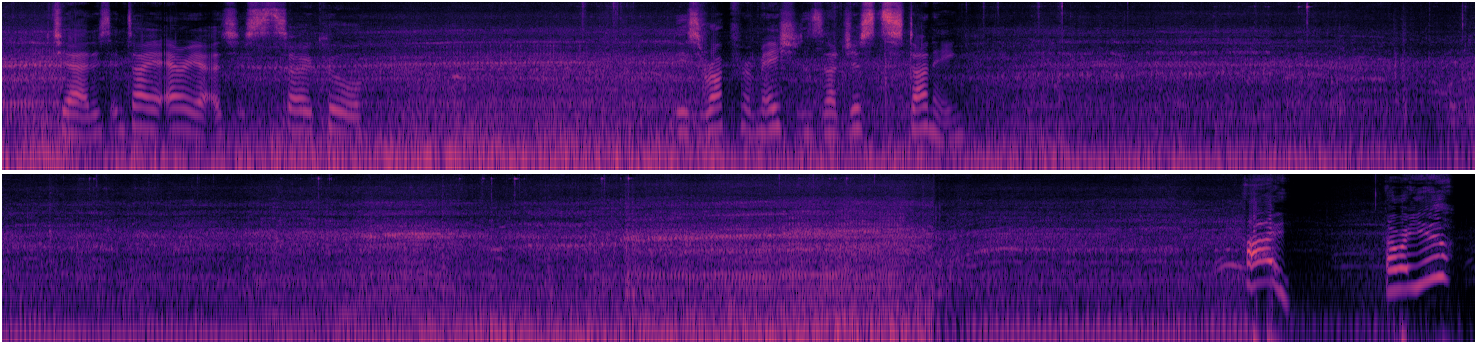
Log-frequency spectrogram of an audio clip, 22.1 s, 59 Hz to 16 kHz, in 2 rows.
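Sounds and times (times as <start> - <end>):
wind rumble on microphone: 0.0 - 11.6, 13.9 - 18.1
motorcycle engine running: 0.0 - 22.0.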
